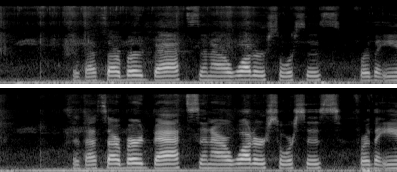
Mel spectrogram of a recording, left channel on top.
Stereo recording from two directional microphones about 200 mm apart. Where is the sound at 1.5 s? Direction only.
Centre (ahead or behind).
